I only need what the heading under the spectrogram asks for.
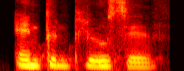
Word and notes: inconclusive: Indian

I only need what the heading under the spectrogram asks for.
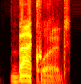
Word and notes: backward: British English

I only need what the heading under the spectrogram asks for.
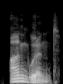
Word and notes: unguent: American English

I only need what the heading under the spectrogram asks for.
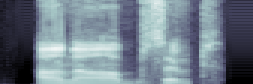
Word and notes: unobserved: British English

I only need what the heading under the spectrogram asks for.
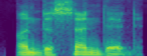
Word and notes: undescended: American English

